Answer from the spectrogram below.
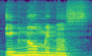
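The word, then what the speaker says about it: ignominious: Now this word need to be pronounced as इग्नोमिनस। हाउ to pronounce? इग्नोमिनस। कैसे pronunciation होगा इसका? इग्नोमिनस इसको बोलेंगे।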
